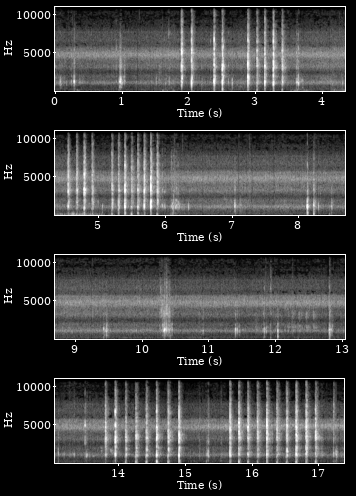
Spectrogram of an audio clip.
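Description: A rock hammer strikes stone in quick, sharp blows.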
